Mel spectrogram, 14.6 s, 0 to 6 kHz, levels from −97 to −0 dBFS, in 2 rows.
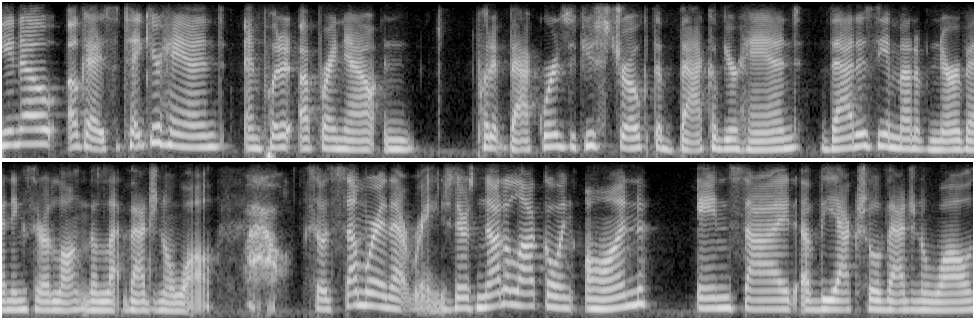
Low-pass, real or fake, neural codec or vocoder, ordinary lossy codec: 5.4 kHz; real; none; Opus, 32 kbps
